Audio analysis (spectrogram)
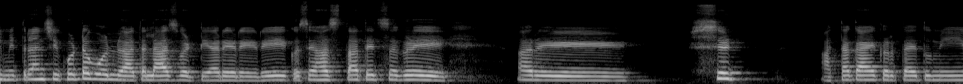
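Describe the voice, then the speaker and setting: A woman leading a children's laughter yoga session, calling out encouragement with many exclamations and bursts of laughter. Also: medium pitch.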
